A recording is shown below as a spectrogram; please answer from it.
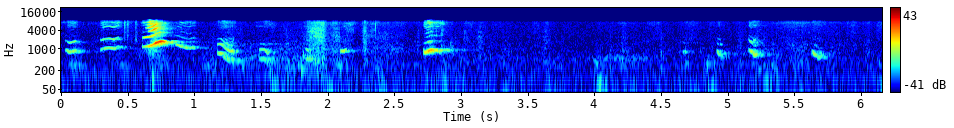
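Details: Two-and-a-half-week-old Samoyed puppies named Sport and Jet, learning to walk and play, recorded December 13, 2009; a burst of shrill rising squeals and yips, then scattered softer whimpers with quiet gaps between them.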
